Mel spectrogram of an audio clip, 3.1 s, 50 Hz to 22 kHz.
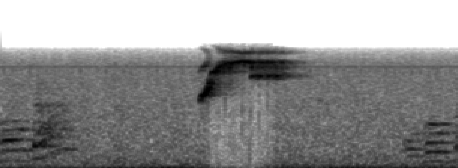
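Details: A two-year-old grey parrot, 16 May 2010, gives one clear, loud whistle that sweeps sharply upward and then holds high, over a low indoor hum with faint voices before and after.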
